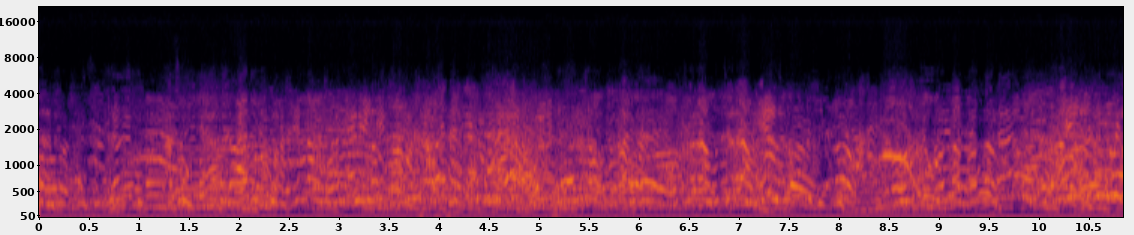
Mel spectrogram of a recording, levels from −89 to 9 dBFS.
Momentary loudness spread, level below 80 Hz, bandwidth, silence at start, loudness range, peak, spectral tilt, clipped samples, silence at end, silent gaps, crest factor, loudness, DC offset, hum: 6 LU; -60 dBFS; 19 kHz; 0 s; 1 LU; -14 dBFS; -6 dB/octave; under 0.1%; 0 s; none; 14 dB; -28 LUFS; 0.4%; none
